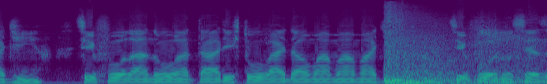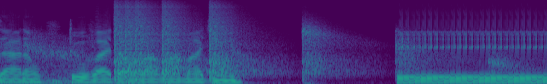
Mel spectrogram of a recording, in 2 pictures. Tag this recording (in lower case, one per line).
musical instrument
sampler
music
